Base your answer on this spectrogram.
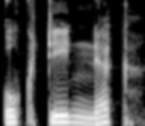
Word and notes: ugtinneg: Mi'gmaq

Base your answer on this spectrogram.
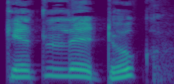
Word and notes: getletug: Mi'gmaq

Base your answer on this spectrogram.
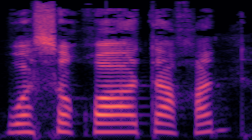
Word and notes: wasoqwa'taqan: Mi'gmaq

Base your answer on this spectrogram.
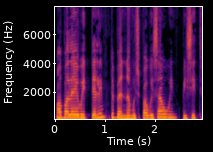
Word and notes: wisawinpisit: Mi'gmaq

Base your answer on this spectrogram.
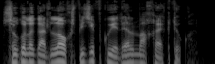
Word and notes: pijipgwiet: Mi'gmaq

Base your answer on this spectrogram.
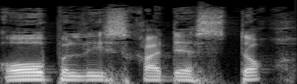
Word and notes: o'plisqatestoq: Mi'gmaq

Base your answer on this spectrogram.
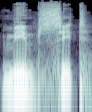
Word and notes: mimsit: Mi'gmaq

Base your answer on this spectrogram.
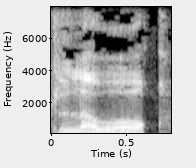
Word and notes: tlawo'q: Mi'gmaq

